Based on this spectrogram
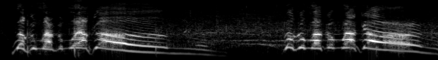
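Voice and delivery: high, loud, ringing welcome call; shouted welcome. Real, not acted. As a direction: whip up a big welcome for him. Welcoming the gentleman on stage.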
